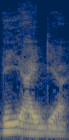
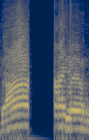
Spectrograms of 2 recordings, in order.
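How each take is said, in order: First: 'The' is said with a long ee vowel. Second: 'The' is said with a short uh vowel. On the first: The speaker calls it right. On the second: The speaker calls it wrong.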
